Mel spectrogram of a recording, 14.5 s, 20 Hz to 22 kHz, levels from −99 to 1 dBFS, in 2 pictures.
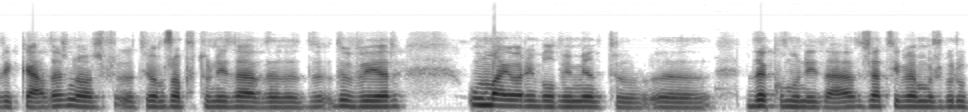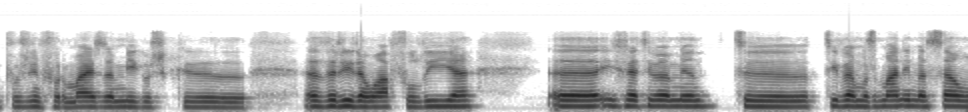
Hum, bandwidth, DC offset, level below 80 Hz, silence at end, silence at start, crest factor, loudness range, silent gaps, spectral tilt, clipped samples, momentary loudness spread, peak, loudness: none; 8.2 kHz; under 0.1%; -60 dBFS; 0 s; 0 s; 16 dB; 4 LU; none; -7 dB/octave; under 0.1%; 10 LU; -6 dBFS; -23 LUFS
